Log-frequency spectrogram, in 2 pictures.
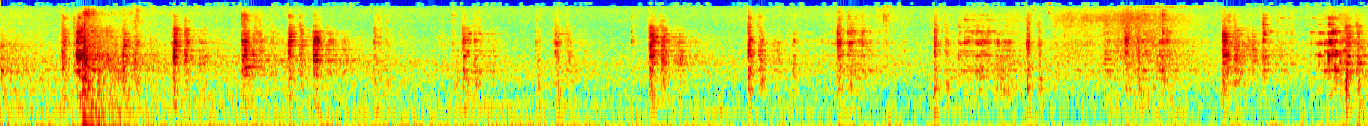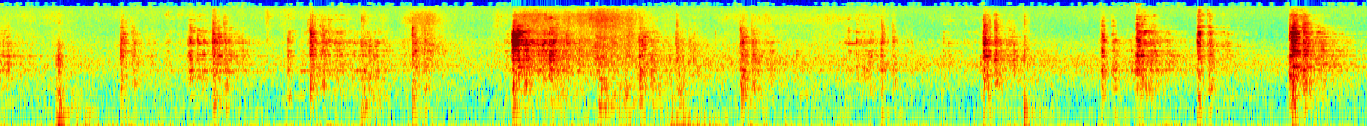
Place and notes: Ive recorded three workers breaking stiffed snow and ice in the walkway. You can here trams from afar and purr of pigeons. Cars almost don drive. Yesterday I had a walk in Karlov neighbourhood and below the Vyšehrad. The snow calamity caused, that there are almost not cars in the streets. And so the town got quiet beautifully and we can walk in the middle of the streets like the kings.
Prague, Czech Republic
